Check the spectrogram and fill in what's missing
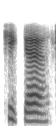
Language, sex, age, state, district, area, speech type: Punjabi, female, 18-30, Punjab, Barnala, urban, conversation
